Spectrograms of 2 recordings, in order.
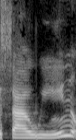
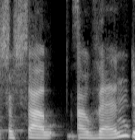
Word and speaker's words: Samhain: It's pronounced either Samhain or Samhain, depending on which sort of Celtic set you're from. And, and then there's a lot of other other ways too that are spoken.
